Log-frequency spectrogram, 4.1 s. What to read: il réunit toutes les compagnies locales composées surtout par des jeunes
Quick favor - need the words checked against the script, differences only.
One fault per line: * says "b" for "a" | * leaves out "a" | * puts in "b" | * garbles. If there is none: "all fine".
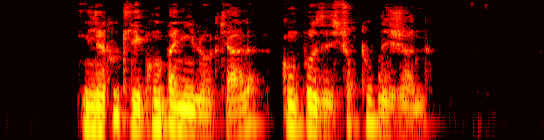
* leaves out "réunit"
* leaves out "par"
